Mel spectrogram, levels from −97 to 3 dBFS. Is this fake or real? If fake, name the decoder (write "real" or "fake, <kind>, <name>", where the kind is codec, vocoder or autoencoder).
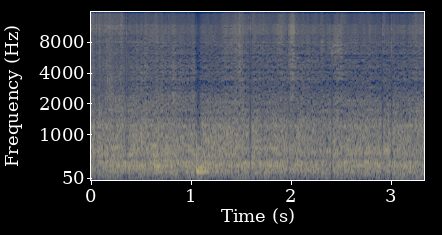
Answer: fake, codec, SNAC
